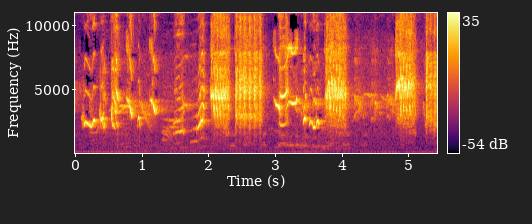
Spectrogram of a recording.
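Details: Caged Oriental magpie-robin singing agitatedly for training other birds: twisting whistled phrases alternating with loud harsh rasping squawks, plus a low steady hum beneath.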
